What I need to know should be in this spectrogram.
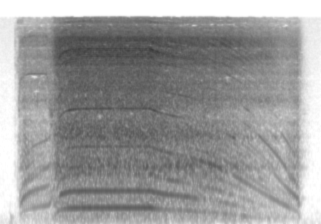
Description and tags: Nut Gun Quick Rise Slow Fall
Bang, Boom, Crash, Friction, Hit, Impact, Metal, Plastic, Smash, Steel, Tool, Tools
